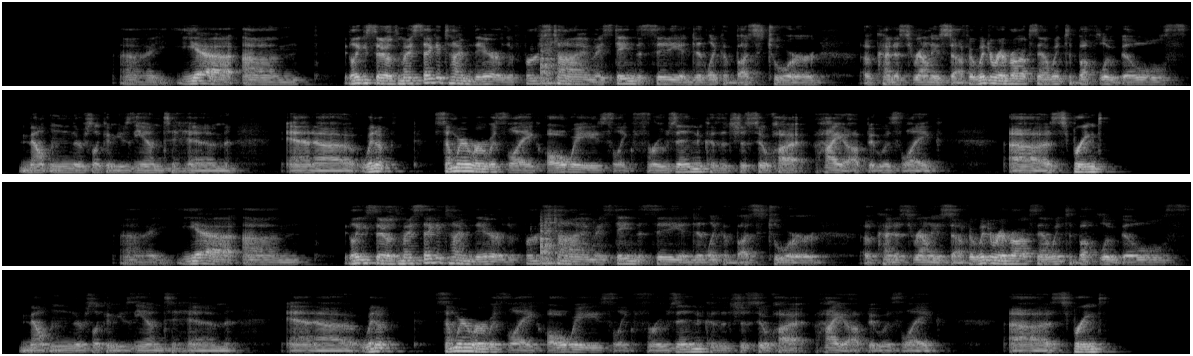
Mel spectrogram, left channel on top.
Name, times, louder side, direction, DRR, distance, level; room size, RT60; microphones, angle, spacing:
voice 1, 1.2-3.0 3.4-8.3 8.6-14.4 14.7-15.8 16.2-21.2 22.0-22.9, left 2 dB, 55° left, 1.2 m, -27 dB
Coin (dropping), 5.3-6.1 12.2-12.4, right 2 dB, 30° right, 2.3 m, -35 dB
12.0 x 5.4 x 3.1 m
head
